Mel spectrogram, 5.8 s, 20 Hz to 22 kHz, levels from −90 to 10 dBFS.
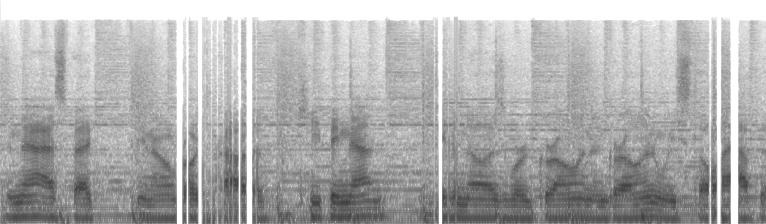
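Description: Three bursts of Bluetooth dropout break the sound: from 1.32 to 1.93 s (about 319 ms missing, longest gap 58 ms), 3.25 to 3.42 s (87 ms lost, longest 44 ms) and 5.31 to 5.54 s (145 ms lost, longest 73 ms). Each is a stutter of short silences with abrupt or briefly faded edges, likely from packets arriving too late for the headphones. The sound resumes further along, as if it kept playing. On a waveform and spectrogram these show as sharp-walled blank slices.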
